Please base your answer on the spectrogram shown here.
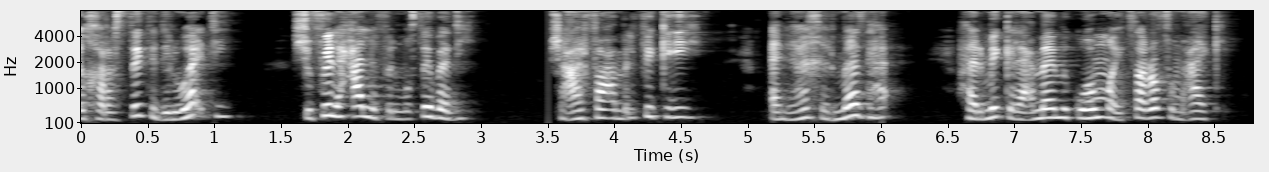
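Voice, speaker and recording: A woman's voice: a little high, rapid-fire, darkish tone, lightly acted. A woman with an Egyptian accent voicing a middle-aged mother who pleads with relatives and scolds her daughter. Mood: harsh, scolding.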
